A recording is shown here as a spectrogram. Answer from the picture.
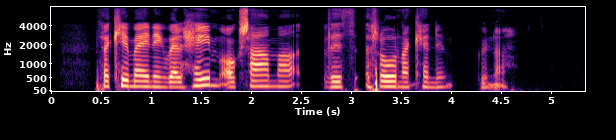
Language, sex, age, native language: Icelandic, female, 30-39, German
